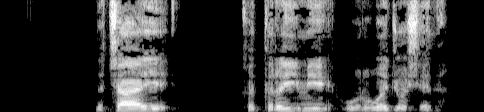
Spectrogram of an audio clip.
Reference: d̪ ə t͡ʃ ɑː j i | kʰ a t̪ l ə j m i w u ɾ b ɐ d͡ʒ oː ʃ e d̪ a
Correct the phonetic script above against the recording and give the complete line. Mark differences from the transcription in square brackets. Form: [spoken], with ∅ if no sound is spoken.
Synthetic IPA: d̪ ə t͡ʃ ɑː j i | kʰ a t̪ [ɾ] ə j m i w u ɾ [w] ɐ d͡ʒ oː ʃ e d̪ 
